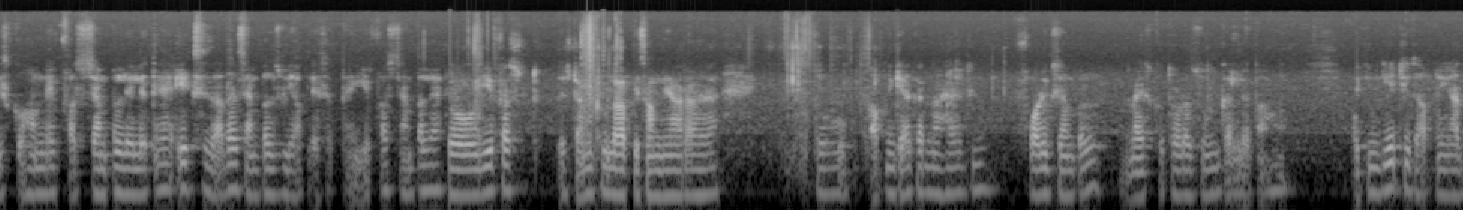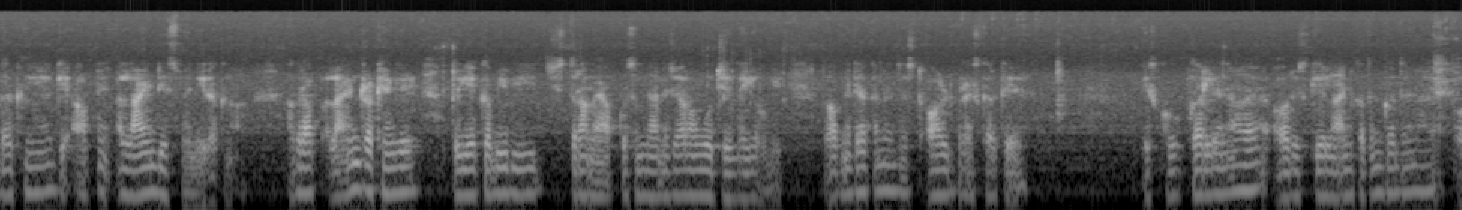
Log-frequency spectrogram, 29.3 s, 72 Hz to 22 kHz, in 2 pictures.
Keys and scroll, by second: 11.6 ctrl+space.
